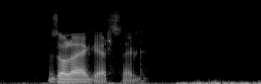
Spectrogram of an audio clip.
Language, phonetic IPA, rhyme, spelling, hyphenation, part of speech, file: Hungarian, [ˈzɒlɒɛɡɛrsɛɡ], -ɛɡ, Zalaegerszeg, Za‧la‧eger‧szeg, proper noun, Hu-Zalaegerszeg.ogg
- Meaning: a city and the administrative seat of Zala county in western Hungary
